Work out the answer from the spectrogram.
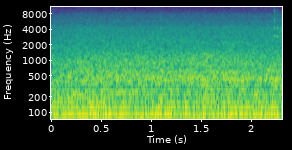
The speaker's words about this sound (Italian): In effetti questo è generato dallo scrosciare dell'acqua, per cui non è un rumore di una ventola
